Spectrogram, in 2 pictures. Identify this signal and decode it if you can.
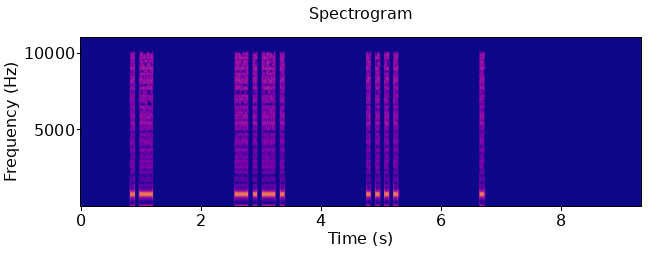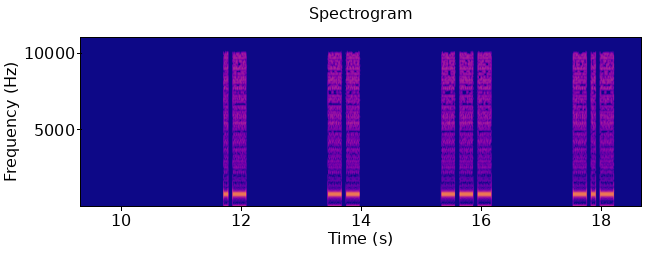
Morse code, heard as a keyed tone, about 16 wpm, spaced as for 5 wpm, 800 Hz. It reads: ACHE AMOK
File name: Alphabetical / Alphabetical mp3s / As @5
